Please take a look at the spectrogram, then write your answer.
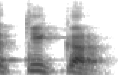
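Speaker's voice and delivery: किक्कर starting with a K sound; correct word किक्कर. Shown as a demonstration. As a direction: say किक्कर with k at the front. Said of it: "पर मैं इसको बोलता था टिक्कर".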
